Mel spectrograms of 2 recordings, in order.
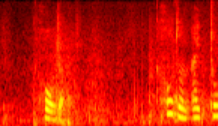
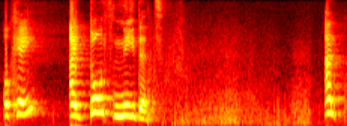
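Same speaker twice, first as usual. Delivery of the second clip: loud, raised-pitch firm refusal; insistent refusal; 5 semitones higher, 14 dB louder, slower than usual. Acted. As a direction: push back forcefully, voice raised. Wife firmly refuses husband's offer.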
